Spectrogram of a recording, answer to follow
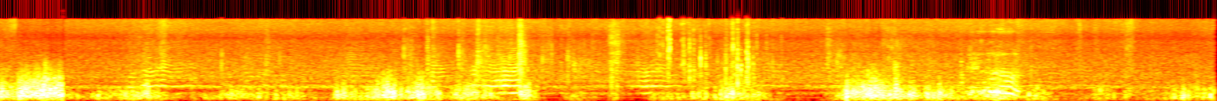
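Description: Many honeybees flying close around the microphone, their buzzing swelling and fading as bees pass, from a colony stirred up by having its comb cut out of a wall. A brief louder noise comes right at the start.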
